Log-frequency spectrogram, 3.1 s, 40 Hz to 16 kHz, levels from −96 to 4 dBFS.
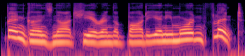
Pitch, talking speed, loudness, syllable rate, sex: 200 Hz, 195 wpm, -15 LUFS, 4.8 syllables/s, female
